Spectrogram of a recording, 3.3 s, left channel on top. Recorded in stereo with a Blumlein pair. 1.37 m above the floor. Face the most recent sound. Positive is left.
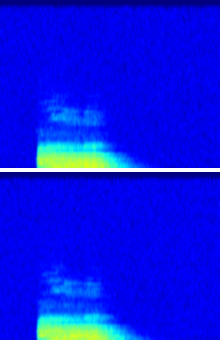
turn(degrees=20)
